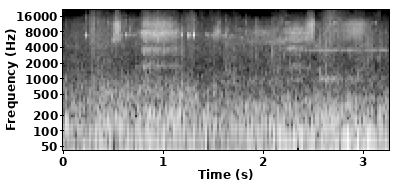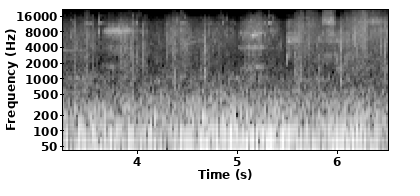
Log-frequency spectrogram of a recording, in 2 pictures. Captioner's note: heavy breathing; hushed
